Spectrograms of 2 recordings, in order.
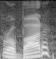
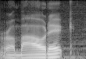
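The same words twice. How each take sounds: First: It is said in a plain, neutral accent. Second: It is said in a Southern drawl accent. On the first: "It's like robotic" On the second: "but with a like a southern accent"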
